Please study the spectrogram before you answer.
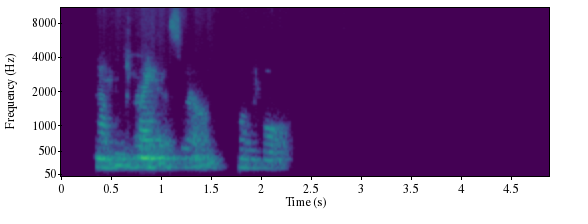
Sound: speaking faintly

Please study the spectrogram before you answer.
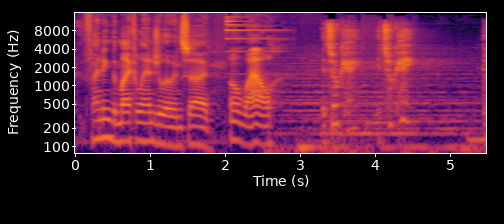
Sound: none

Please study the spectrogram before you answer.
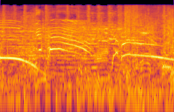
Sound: smashing taco

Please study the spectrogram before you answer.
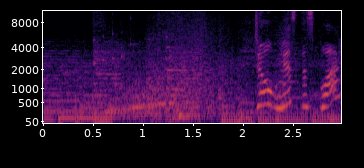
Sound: water splashing

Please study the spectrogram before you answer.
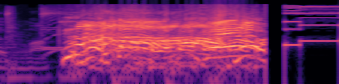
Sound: chuckles XD

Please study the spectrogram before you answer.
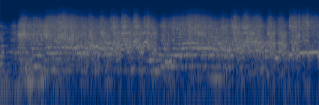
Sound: laughs

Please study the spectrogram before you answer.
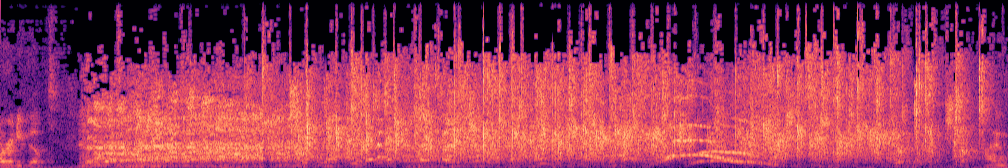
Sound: laughter & applause

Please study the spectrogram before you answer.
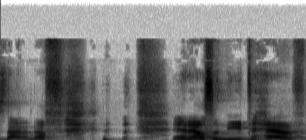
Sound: laughing

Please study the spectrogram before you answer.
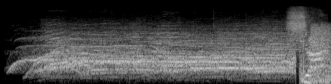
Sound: cheering

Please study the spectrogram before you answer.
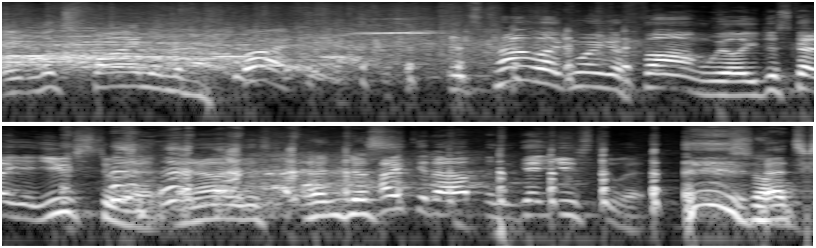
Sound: cheers and applause

